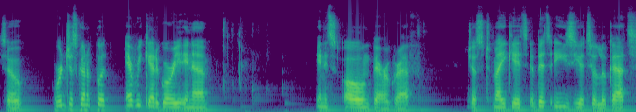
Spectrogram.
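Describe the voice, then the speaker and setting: With a non-native accent and music in the background, the speaker moves at a moderate pace with long, frequent pauses. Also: man. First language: not English. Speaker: programming tutor. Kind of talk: tutorial.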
